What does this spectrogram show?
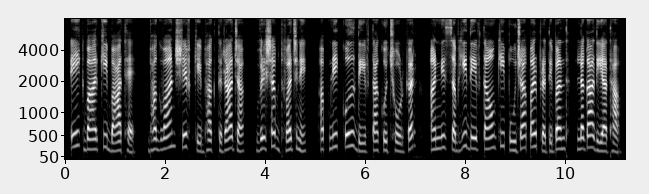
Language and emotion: Hindi, neutral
